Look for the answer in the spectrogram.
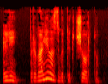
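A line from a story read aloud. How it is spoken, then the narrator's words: Even voice. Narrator (Russian): Ровным голосом ответил я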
